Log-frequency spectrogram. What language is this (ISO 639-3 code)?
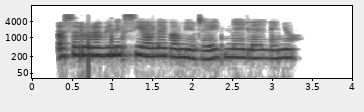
kln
